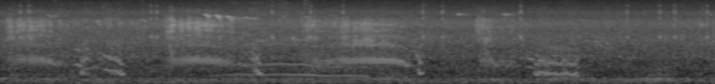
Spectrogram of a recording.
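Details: Mother and daughter fox conversing, behaving playfully: soft, wavering whine-like tonal calls, some drawn out and some short, trading back and forth over a steady background hiss.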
